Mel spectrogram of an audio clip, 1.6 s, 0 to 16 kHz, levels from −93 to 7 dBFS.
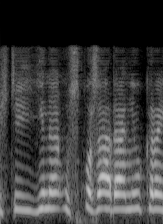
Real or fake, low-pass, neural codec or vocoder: fake; 7.2 kHz; codec, 16 kHz, 1.1 kbps, Voila-Tokenizer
